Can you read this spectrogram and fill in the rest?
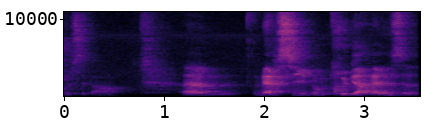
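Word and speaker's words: trugarez: sais pas merci donc trugarz donc là ça me permet de parler pour le peu que j'en sache de l'accent qui est en théorie sur la deuxème syllabe syllabe pardon donc truc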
